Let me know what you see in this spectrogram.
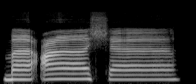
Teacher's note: Huruf ain jangan seperti hamzah.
